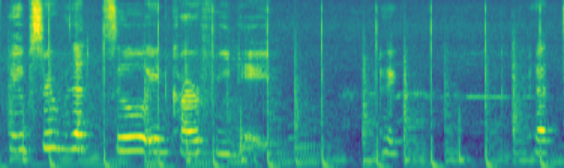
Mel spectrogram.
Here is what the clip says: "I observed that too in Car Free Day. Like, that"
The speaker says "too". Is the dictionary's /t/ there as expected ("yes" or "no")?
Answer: no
